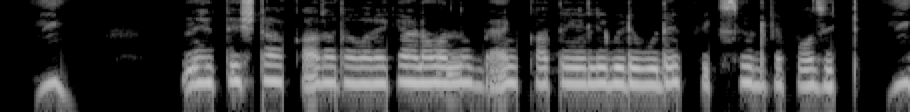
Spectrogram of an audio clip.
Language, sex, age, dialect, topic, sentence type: Kannada, female, 25-30, Mysore Kannada, banking, statement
